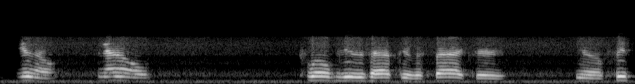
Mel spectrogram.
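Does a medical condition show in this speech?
Yes: cerebral palsy; present from birth, birth injury with cord around neck, left side affected, left hand basically paralyzed; speech impediment while growing up.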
